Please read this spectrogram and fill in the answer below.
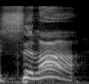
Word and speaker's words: Selah: See, Selah is not supposed to be read or pronounced. It's a musical note.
